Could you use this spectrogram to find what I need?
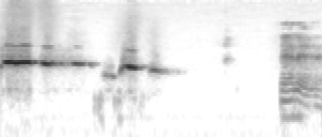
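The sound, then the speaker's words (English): A person whistles a short signal phrase: a few wavering, sliding notes in quick succession, loud and clear, then a pause before a brief burst of voice. “just remember to whistle that nonsense little phrase”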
